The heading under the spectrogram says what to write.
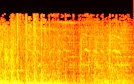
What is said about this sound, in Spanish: Ella activa los escudos. Una pantalla muestra los blancos a fin. Él dispara.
